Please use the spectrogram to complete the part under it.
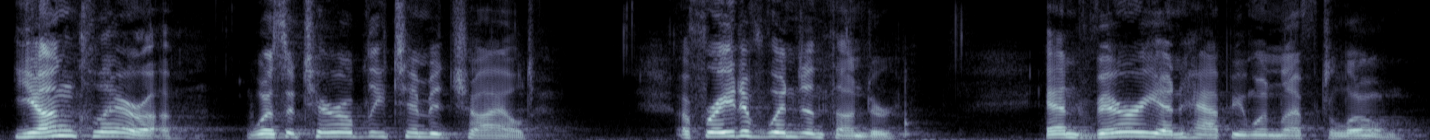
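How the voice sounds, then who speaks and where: A woman giving a children's message at church, telling a story in measured, clearly phrased sentences to a congregation. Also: medium pitch, expressive.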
